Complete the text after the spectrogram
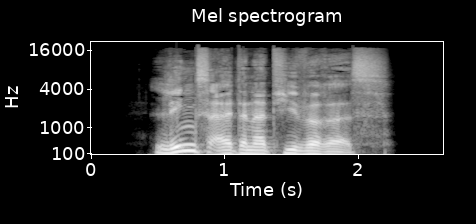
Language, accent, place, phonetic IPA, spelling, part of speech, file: German, Germany, Berlin, [ˈlɪŋksʔaltɛʁnaˌtiːvəʁəs], linksalternativeres, adjective, De-linksalternativeres.ogg
- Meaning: strong/mixed nominative/accusative neuter singular comparative degree of linksalternativ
